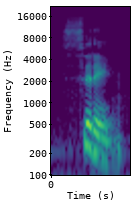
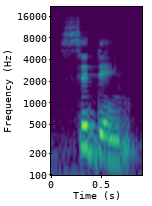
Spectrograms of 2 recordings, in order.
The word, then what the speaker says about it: sitting: in an unstressed syllable it is spelled with a t or a Double T but is pronounced as a short very soft d d d sitting sitting it is not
